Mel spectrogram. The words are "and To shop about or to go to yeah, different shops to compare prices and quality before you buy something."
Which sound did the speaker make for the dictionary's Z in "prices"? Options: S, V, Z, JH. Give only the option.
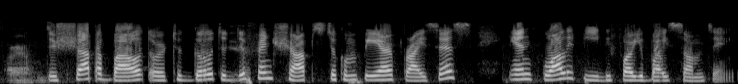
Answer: S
